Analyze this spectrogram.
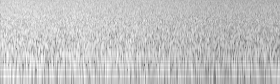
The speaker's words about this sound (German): Weißes Rauschen. White Noise. Oh, Rauschen ist ja auch so schön.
